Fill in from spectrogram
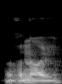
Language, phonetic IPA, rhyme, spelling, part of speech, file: Russian, [vnofʲ], -ofʲ, вновь, adverb, Ru-вновь.ogg
- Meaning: 1. again, once again 2. newly, recently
